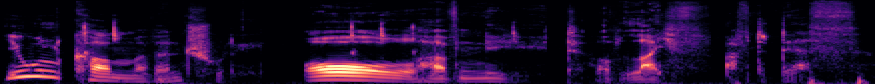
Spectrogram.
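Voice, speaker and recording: A man voicing a solemn, ancient dead spirit in a hushed, breathy soft voice, as ASMR role-play in a tabletop game. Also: lowish voice, huge pitch swings, measured pace, no room sound, voice pushed down. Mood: solemn, ominous. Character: solemn ancient corpse star spirit offering dark gifts.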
